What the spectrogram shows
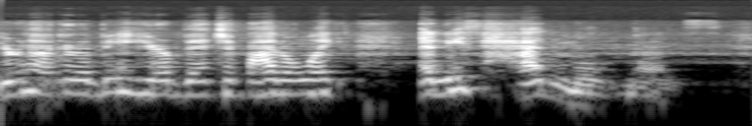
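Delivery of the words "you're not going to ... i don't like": screaming, pitched very high. Retelling a reality-show fight from a bench: imitating someone screaming. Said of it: "Lauren starts screaming at her".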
